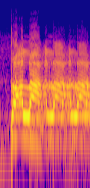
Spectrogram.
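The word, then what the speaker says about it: طلاق: শব্দটা কিন্তু তালাক নয়, শিখে যান আজকে। শব্দটা তালাক নয়, শব্দটা হলো কি? তলাক। কি বললাম? তলাক। চলুন দেখি তলাক শব্দের অর্থ কি আর তালাক শব্দের অর্থ কি। আরবি উচ্চারণ কি? তোয়েল আমালিফ কফ, তলাক।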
